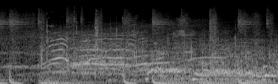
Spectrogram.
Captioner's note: crowd cheering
